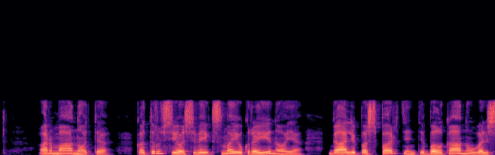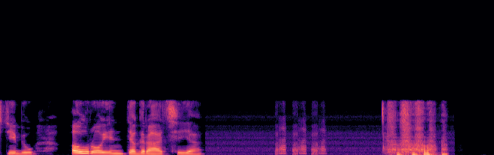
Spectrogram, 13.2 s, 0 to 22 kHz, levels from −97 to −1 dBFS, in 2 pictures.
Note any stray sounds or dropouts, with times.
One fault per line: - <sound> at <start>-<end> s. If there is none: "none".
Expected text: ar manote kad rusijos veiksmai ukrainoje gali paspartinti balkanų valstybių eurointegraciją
- laugh at 10.3-11.0 s
- laugh at 11.7-12.6 s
